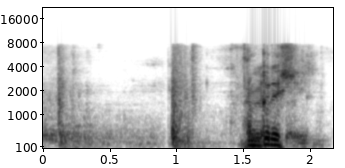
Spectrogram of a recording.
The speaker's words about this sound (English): I've opened my drawer because... is that the man drawer?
